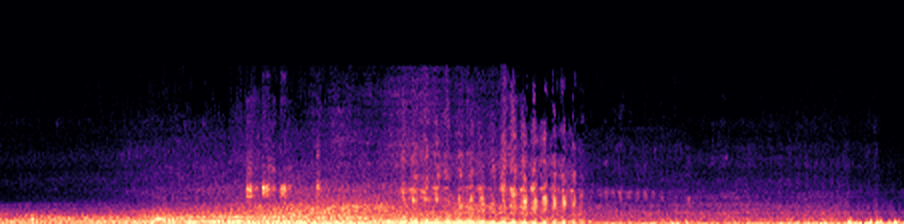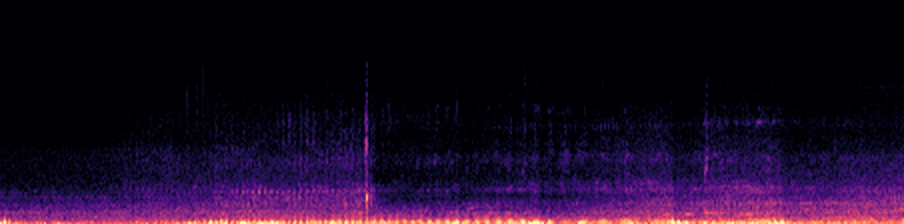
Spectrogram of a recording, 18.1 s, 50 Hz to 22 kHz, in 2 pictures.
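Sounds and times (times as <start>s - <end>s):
engine hum with high whine: 0.0s - 18.0s
wind buffeting microphone: 7.7s - 18.0s.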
